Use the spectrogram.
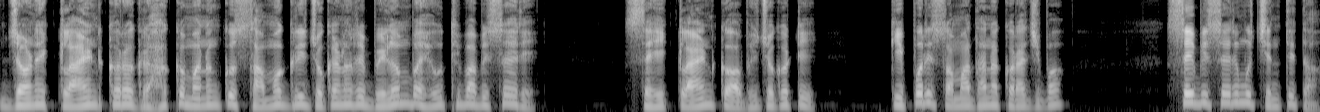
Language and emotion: Odia, fearful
